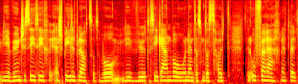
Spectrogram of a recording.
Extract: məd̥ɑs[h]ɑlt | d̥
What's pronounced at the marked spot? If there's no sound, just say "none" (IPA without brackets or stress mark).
h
